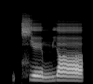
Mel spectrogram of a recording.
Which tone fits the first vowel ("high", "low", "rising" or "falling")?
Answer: falling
